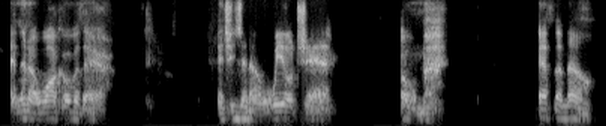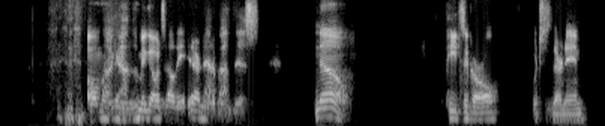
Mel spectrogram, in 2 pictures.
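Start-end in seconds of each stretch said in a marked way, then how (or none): 5.4-11.6 put-on raspy, war-torn voice. Retelling the pizza delivery driver's reaction, in Pizza Girl's raspy, war-torn voice. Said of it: "Who has a raspy, war-torn voice".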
